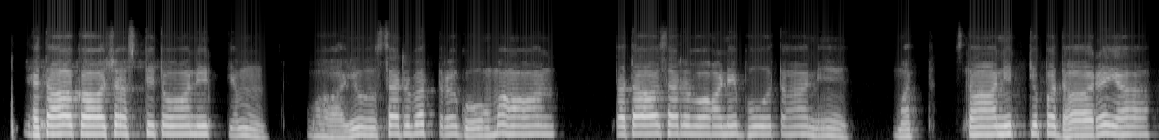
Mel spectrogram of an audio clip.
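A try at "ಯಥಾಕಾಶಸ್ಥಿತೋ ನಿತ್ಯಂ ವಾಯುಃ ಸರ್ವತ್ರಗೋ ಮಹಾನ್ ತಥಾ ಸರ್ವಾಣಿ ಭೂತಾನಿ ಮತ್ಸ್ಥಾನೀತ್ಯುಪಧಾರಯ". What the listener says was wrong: ಸರಿ ಮಹಾಪ್ರಾಣಗಳನ್ನ ಗಮನಿಸಿ ಉಳಿದಿದೆಲ್ಲ ಚೆನ್ನಾಗಿ ಬಂತು ಮಾತಾಜಿ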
